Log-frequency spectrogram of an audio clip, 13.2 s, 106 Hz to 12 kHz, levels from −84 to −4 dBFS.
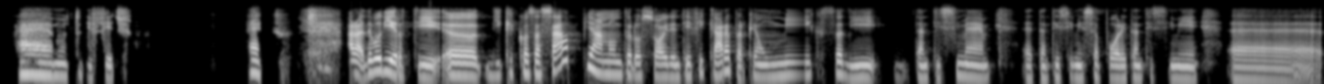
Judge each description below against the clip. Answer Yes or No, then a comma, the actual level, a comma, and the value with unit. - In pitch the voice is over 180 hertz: No, medium, 165 Hz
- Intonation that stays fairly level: No, average, 3.6 semitones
